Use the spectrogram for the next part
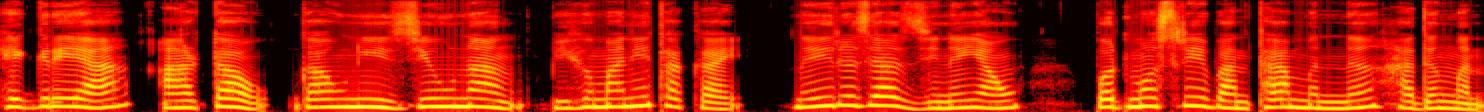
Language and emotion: Bodo, neutral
